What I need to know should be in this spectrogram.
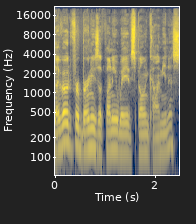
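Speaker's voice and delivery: ordinary talk, nothing marked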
